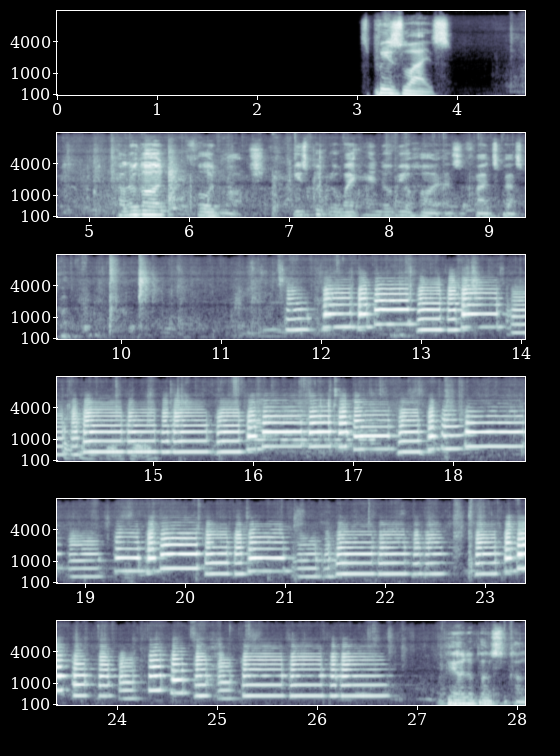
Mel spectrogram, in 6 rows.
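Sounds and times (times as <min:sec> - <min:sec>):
solo trumpet bugle call: 0:11.6 - 0:26.8.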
